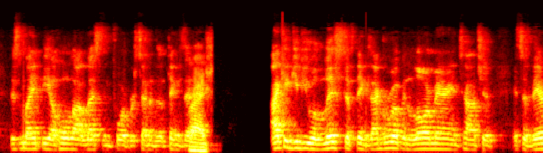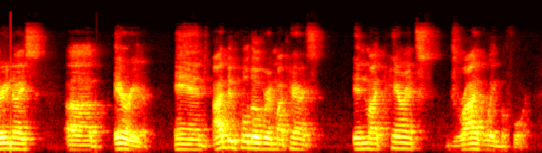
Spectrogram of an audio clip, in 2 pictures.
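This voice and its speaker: Fairly quick speech from a man rings with audible echo from the room. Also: ordinary pitch variation, quiet background. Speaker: remote podcast guest. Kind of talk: interview answer. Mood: earnest, measured. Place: home room. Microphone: video call.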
